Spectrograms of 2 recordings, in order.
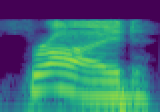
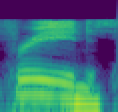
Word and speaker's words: Fried: The conundrum, is it freed or fried? Pending appeals and short of the electric chair, it's pronounced fried, not freed.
